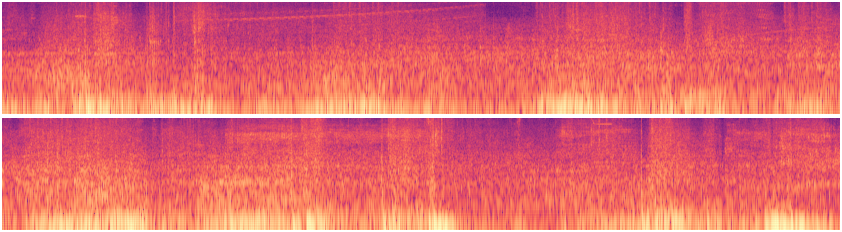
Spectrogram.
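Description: Gunshots blast in quick bursts.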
